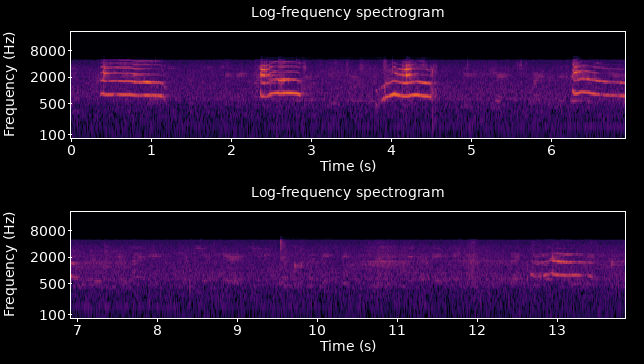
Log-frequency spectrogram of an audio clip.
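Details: Pet cat talking in a quiet room: four clear, tonal meows spaced about two seconds apart, some bending downward at the end, then a pause and one softer meow near the close.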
